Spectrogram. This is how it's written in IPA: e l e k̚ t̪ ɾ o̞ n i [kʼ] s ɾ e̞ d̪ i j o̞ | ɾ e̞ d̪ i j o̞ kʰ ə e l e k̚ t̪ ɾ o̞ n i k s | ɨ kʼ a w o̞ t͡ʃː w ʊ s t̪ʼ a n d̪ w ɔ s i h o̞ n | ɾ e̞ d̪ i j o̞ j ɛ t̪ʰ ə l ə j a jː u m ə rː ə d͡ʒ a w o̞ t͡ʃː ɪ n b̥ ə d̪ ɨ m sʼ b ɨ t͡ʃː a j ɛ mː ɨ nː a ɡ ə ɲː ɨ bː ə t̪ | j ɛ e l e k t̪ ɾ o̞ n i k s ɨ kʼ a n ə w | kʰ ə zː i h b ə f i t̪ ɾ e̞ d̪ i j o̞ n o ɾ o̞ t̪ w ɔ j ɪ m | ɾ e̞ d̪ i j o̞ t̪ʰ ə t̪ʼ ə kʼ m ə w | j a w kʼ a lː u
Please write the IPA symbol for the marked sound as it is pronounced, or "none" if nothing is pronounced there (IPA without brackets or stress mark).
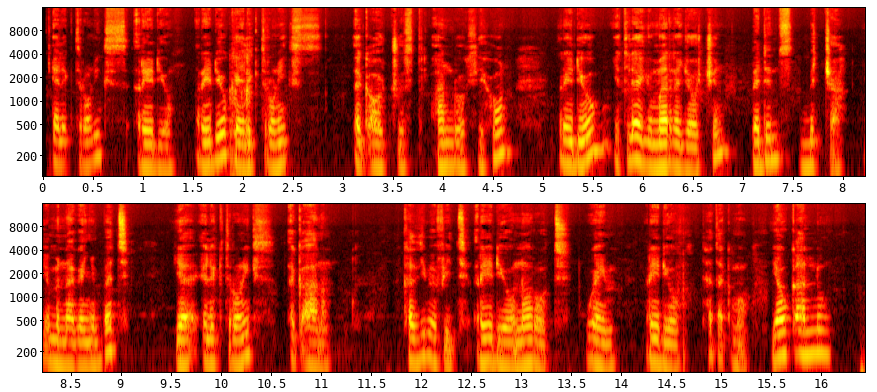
k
